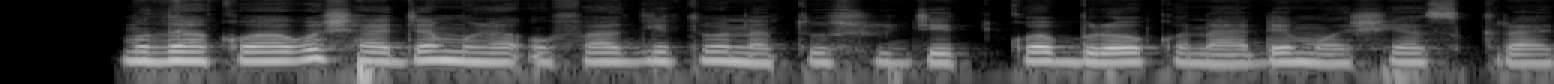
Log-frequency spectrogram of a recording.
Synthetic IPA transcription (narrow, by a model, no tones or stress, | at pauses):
moðakɔwaɣoʃaːd͡ʒamoɾaʔofaɡetwanatusud͡ʒetkwabuɾɔkɔnadɛmɔʃiaskɾat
